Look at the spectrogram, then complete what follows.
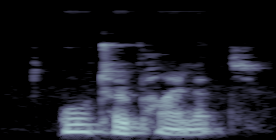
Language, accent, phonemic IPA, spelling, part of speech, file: English, Southern England, /ˈɔːtəʊˌpaɪlət/, autopilot, noun / verb, LL-Q1860 (eng)-autopilot.wav
- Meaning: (noun) A mechanical, electrical, or hydraulic system used to guide a vehicle without assistance from a human being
